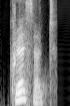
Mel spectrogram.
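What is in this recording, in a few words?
"cresset", Indian English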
